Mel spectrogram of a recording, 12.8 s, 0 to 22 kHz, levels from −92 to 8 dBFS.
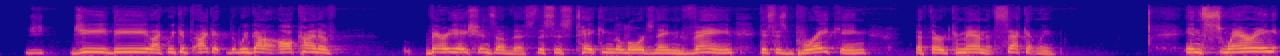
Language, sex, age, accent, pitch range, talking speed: English, male, 40-59, American, 155-220 Hz, 145 wpm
